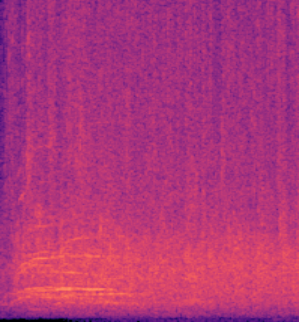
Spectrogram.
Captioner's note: applause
